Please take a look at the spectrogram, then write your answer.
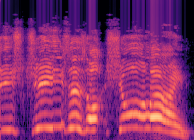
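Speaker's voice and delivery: high, loud, drawn-out holler; re-enacted long-range shout; excited shout. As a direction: bellow the news across the water. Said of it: "someone shouts".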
